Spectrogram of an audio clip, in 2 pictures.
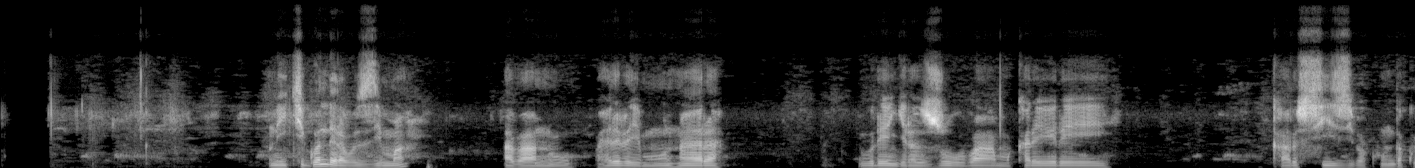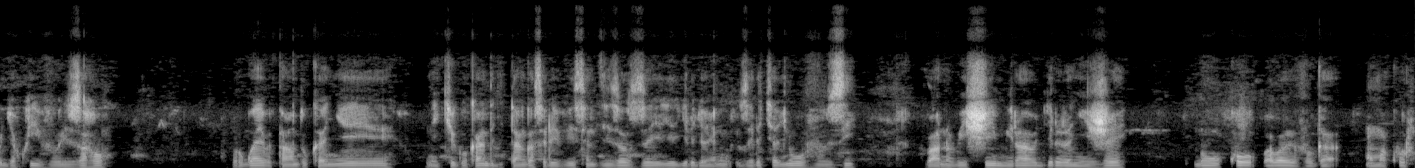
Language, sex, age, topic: Kinyarwanda, male, 18-24, health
